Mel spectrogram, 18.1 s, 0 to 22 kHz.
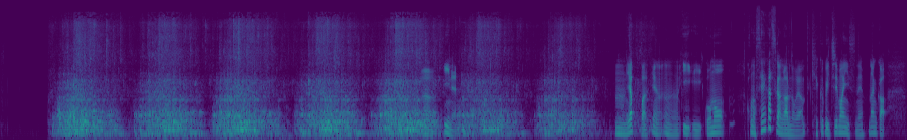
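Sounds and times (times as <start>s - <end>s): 
washing machine churning: 1.0s - 13.3s
water sloshing in a washing machine: 1.0s - 13.4s
speech: 8.9s - 10.2s, 12.6s - 18.0s.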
